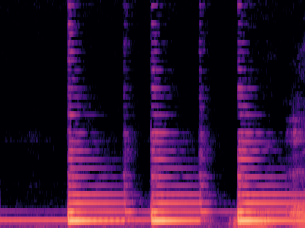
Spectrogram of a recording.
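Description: An out-of-tune fiddle's A string, played flat, sounds in three bowed strokes, each a sustained harmonic-rich tone with a sharp onset, evenly spaced and close, with no talking.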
